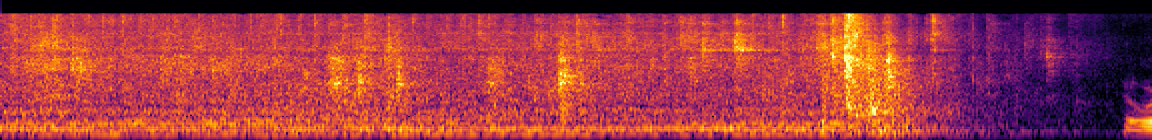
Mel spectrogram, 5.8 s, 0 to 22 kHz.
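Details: Garage door that had a sagging section causing popping, after fix by screwing a 2x4 across the sections: steady, even rumble of the door travelling, no pops or bangs, then it settles and stops; running smoothly.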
